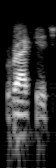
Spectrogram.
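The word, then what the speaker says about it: Rakić: Forgot, I don't know how to pronounce his last name. Rakic, I think. Rakic, yes, there you go.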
